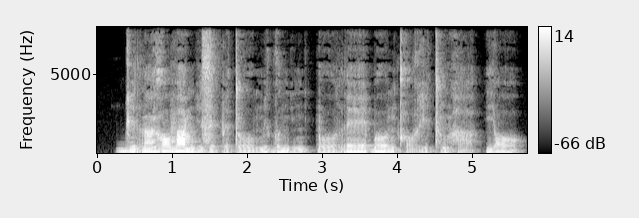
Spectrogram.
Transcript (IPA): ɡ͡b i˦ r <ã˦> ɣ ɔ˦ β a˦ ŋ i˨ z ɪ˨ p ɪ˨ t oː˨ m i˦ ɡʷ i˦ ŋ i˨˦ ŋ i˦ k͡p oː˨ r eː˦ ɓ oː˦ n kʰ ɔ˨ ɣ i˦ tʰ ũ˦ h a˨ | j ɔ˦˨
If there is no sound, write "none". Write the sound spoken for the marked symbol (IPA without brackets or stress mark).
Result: ã˦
